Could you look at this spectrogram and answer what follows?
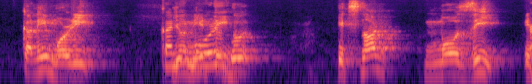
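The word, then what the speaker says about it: Kanimozhi: सही उच्चारण उनके नाम का क्या है? कनीमोरी कमोड़ी।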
